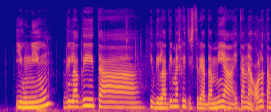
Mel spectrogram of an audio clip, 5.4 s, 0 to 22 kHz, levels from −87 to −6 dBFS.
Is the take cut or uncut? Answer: cut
